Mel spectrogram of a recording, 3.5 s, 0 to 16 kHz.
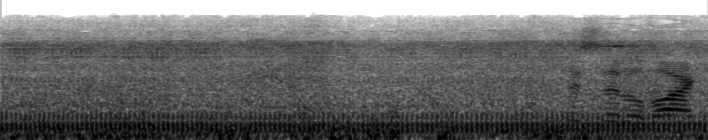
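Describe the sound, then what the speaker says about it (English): Small motorcycle with its engine revved hard near its top speed on a road, a steady loud droning buzz throughout with a brief rising whine near the end. "Little bike is good for maybe 110 k's an hour, so that's really wringing its neck"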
